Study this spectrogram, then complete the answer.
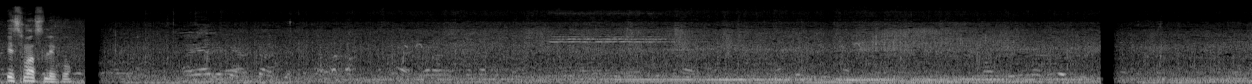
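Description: Water laps gently against a muddy shore.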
